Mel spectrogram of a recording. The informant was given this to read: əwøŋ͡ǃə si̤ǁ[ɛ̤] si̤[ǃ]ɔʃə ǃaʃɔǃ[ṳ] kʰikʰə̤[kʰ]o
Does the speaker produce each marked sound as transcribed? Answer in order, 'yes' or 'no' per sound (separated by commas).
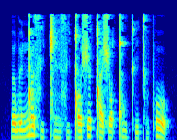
yes, yes, yes, no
